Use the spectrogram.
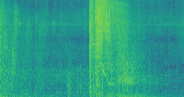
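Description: Gunfire in the video game Apex Legends, a burst of rapid shots flaring up midway over a low game background, fairly loud and brief.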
